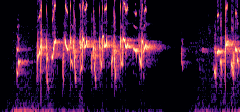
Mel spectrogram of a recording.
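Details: Yellow-vented bulbul in long rapid 'ropel' chattering song, used as a lure so other bulbuls answer; bright bubbly notes run continuously for two seconds, pause, then resume.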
